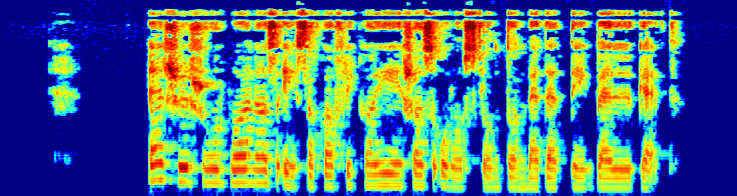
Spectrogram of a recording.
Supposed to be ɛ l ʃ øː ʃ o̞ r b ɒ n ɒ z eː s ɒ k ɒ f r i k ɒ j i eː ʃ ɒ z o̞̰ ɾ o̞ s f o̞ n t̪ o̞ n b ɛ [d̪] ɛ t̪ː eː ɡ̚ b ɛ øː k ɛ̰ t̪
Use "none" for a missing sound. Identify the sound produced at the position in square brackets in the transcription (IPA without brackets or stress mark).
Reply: t̪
